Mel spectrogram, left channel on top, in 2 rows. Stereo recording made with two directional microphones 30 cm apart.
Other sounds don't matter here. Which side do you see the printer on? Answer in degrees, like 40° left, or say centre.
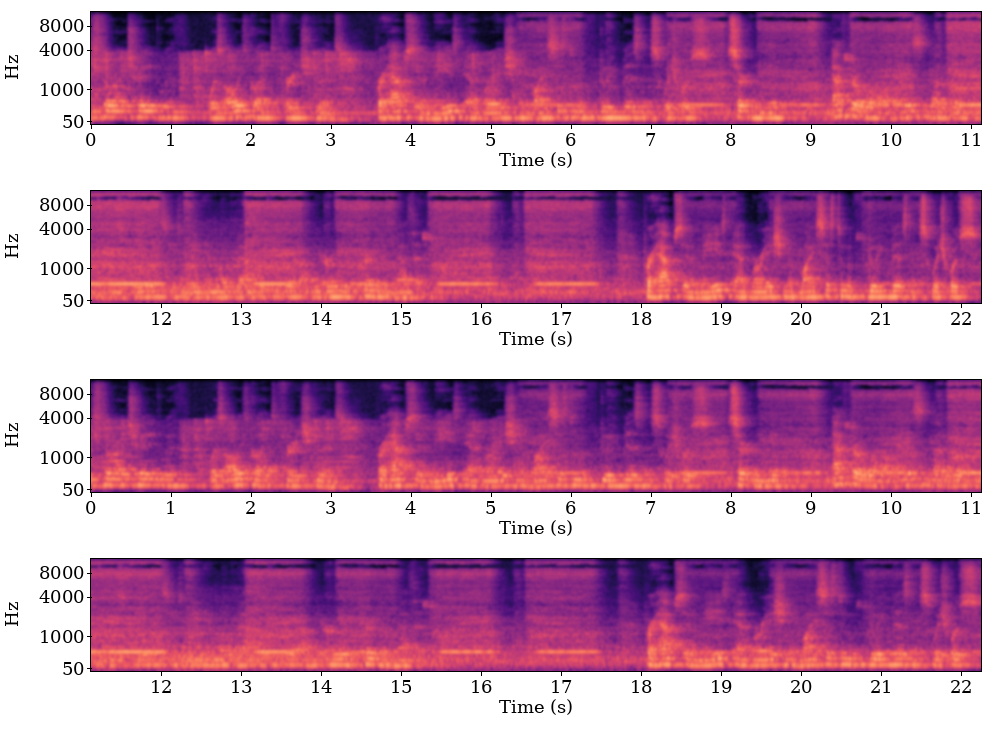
70° left.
